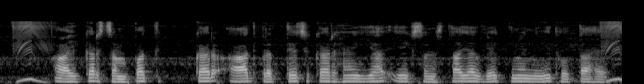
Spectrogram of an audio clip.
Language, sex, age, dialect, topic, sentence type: Hindi, male, 31-35, Awadhi Bundeli, banking, statement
